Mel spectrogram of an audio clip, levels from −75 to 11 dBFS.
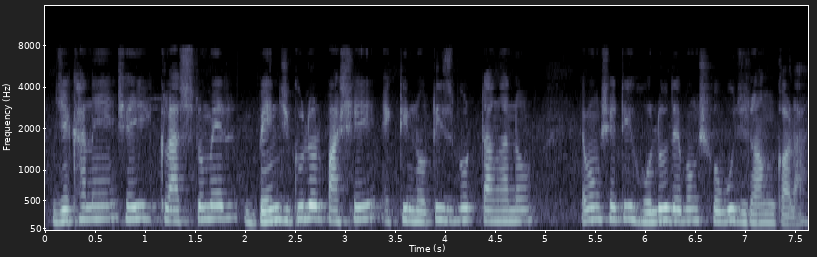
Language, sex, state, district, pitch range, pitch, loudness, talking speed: Bengali, male, West Bengal, Malda, 170-200 Hz, 185 Hz, -17 LUFS, 150 wpm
